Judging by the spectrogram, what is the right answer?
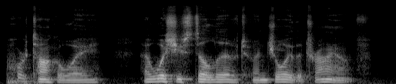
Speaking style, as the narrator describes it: the Texan often muttered to himself

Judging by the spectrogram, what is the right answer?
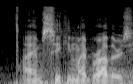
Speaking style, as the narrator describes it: he said

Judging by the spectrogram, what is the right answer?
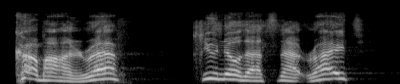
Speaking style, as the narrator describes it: Santi screams out

